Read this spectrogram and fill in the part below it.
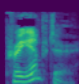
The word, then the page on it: preemptor: British English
